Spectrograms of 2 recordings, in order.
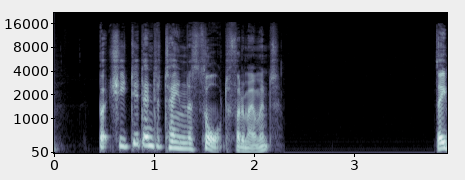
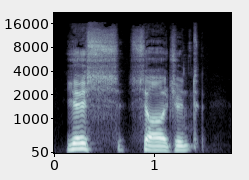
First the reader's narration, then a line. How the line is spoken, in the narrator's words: rumbled the troll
